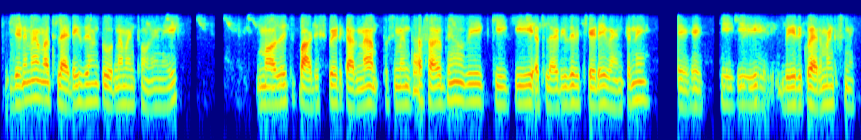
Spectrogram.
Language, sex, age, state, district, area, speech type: Punjabi, male, 18-30, Punjab, Barnala, rural, conversation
